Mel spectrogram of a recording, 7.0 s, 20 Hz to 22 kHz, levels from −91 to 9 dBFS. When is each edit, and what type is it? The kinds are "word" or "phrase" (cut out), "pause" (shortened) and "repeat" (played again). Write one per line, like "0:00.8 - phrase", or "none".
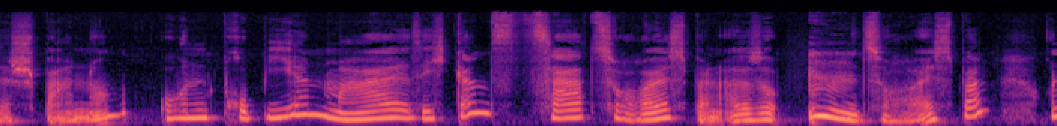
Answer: none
